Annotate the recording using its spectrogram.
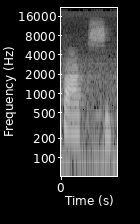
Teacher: Porque esse meu som de X, ele tem som de KS, o kiss, kiss.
